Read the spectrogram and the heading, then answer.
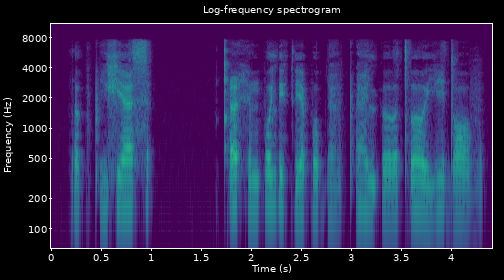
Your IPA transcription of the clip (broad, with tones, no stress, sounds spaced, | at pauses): ɾ ɤ˨˦ k pʼ i̤˧ xʲ æ˦ s | qʼ i˦ h ɪ˧ m p o˦ lʲ ɾ ɪː˨ k ɾʲ æ˧ p o˧ b ɾ æ̤˨ v pʼ æ̤˦˨ lʲ ʔ ɤː˨ tʼ ɤː˦˨ j i˦˨ d ɔ˦˨ v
